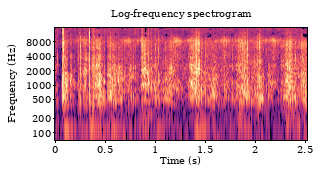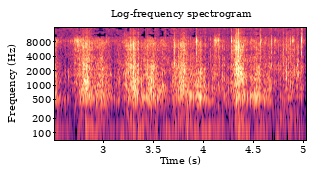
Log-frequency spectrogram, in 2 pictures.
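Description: A thin, hollow, phone-sized carbon fibre case with a woven pattern lies flat on a fuzzy blanket while fingertips and short nails tap and scratch quickly across its back. The result is a fast, loosely irregular run of soft, dry clicks and scratchy rustles in the mid range, with a low hum underneath.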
